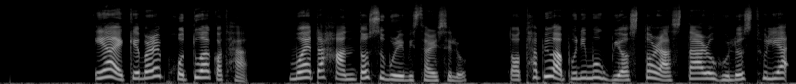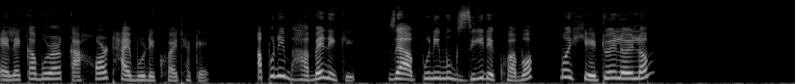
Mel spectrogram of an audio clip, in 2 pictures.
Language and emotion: Assamese, angry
